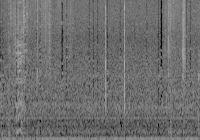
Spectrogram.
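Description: Faint, irregular ticks and light rubbing of fingertips pressing a self-sealing laminating sheet down along the edges of a paper divider, over a steady low hum.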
